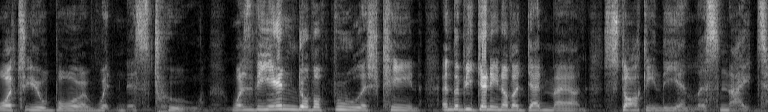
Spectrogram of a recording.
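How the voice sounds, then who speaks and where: This is a put-on character voice. It unfolds at a fairly slow pace. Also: man, fairly high pitch for a man. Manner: ominous.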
